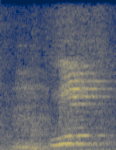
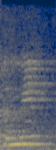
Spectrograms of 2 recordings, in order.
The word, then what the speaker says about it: knit: Contohnya nit itu bacanya bukan kenit, kayaknya nggak usah dibaca.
